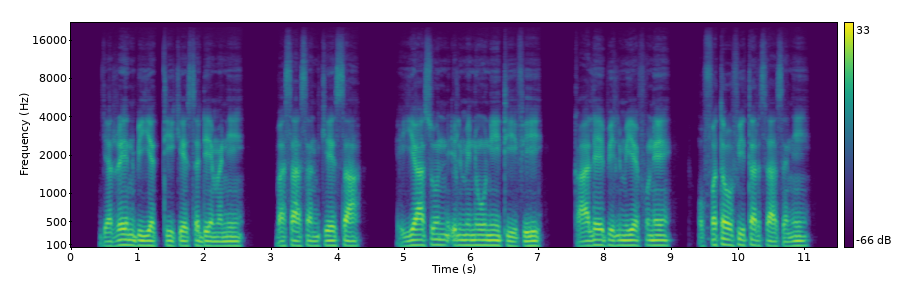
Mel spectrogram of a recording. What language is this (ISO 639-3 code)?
orm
